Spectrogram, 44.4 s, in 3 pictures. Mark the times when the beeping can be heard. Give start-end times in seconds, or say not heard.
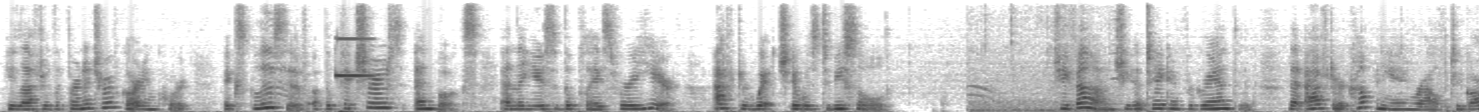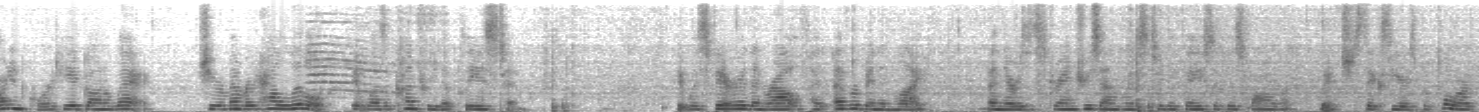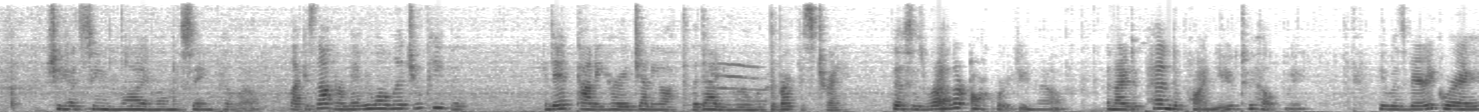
2.9-3.8.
